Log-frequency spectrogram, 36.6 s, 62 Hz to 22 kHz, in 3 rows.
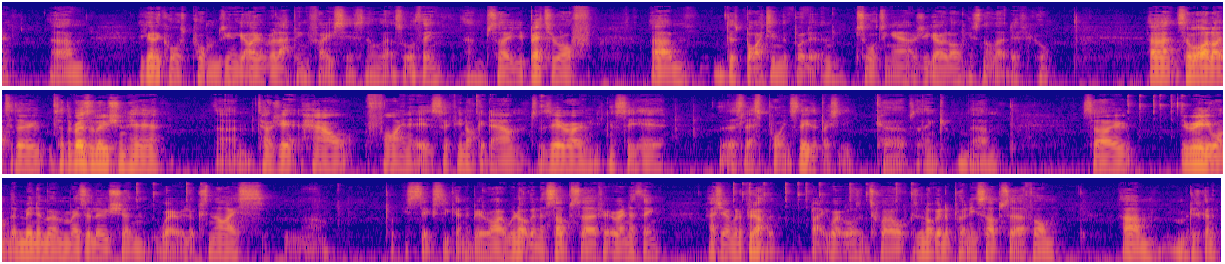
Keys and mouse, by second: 5.4 KP_1, 17.0-18.9 drag, 19.0 KP_1, 23.6-29.3 drag, 30.0-31.8 middle drag, 31.8-34.1 drag, 34.1-35.4 middle drag.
